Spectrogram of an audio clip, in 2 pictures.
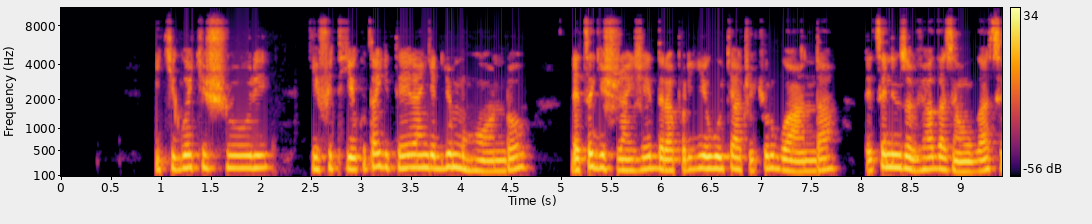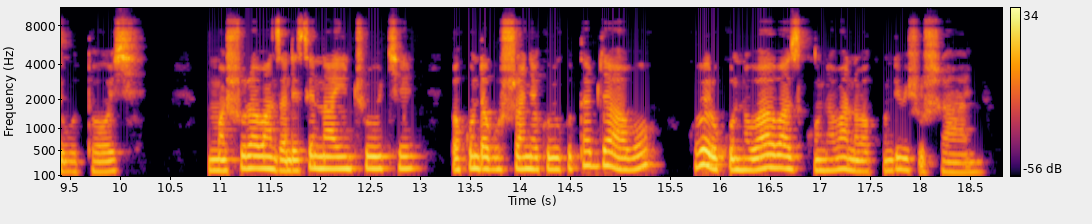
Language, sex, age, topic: Kinyarwanda, female, 36-49, education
